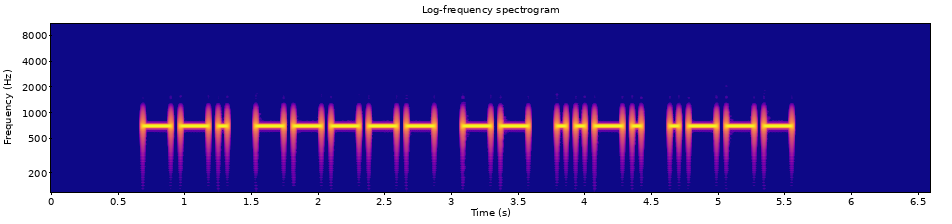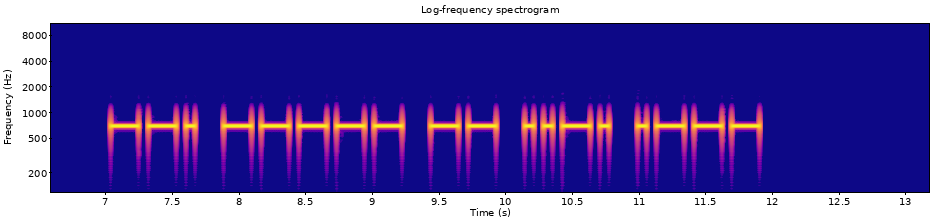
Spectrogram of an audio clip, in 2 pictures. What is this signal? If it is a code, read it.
Morse code, heard as a keyed tone, about 17 wpm, 700 Hz. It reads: G0MFJ G0MFJ
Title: DXCC-100 Call Signs - 5 Characters - Repeated 2x - 17wpm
